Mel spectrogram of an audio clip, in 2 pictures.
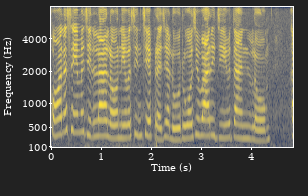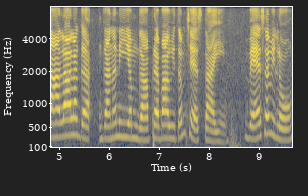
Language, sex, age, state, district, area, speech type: Telugu, female, 18-30, Andhra Pradesh, Konaseema, urban, spontaneous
